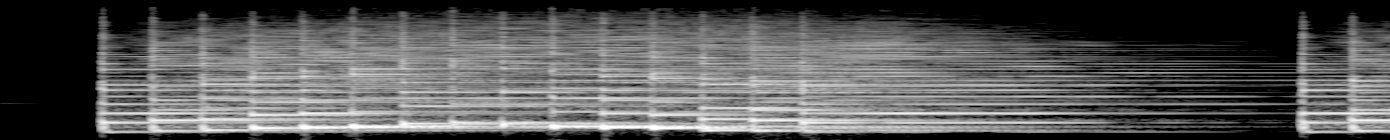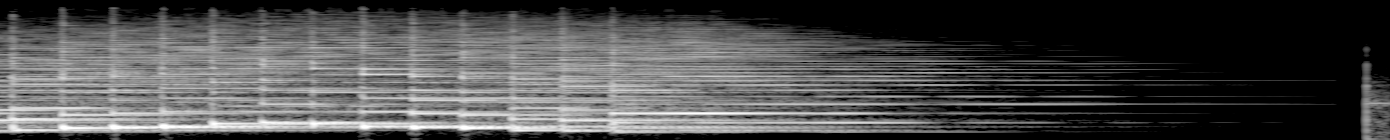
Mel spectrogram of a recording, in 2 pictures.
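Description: A bright, bell-like melody rises through a Hungarian minor scale note by note, then repeats the same run, each note ringing and fading.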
